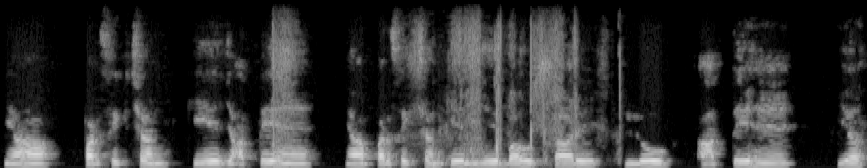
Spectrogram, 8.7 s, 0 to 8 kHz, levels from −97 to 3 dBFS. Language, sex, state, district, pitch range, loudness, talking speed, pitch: Hindi, male, Bihar, Lakhisarai, 130-135 Hz, -21 LUFS, 110 wpm, 135 Hz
